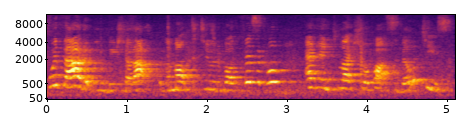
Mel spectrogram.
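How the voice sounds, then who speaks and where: A teenage girl plays a sunny, grandiloquent period lady. She declaims floridly with lively swoops and a bright edge. It is heard from far off in a theater. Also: high voice, fast talker, slight background noise, heavily acted. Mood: rapturous. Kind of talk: mannered period stage acting. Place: large theater stage, indoors. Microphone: far camera. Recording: echoey auditorium from far off.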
